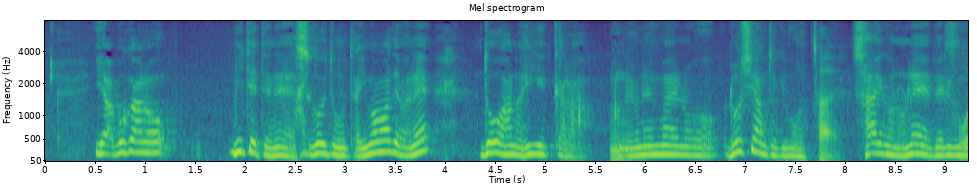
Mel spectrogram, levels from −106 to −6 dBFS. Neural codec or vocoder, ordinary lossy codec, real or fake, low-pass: none; none; real; none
